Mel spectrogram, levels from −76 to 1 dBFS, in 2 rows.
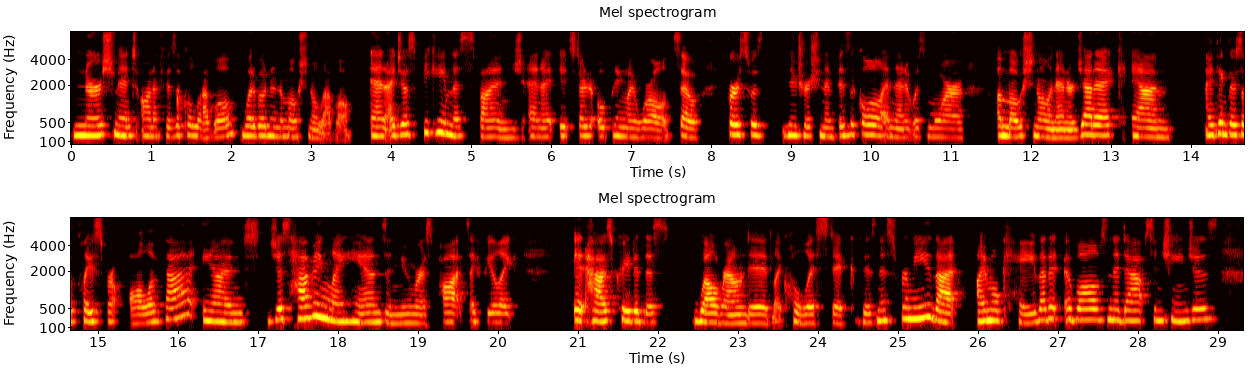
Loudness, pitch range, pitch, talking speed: -26 LUFS, 190-230 Hz, 210 Hz, 160 wpm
